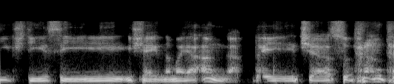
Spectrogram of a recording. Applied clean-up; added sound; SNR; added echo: none; none; none; none.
